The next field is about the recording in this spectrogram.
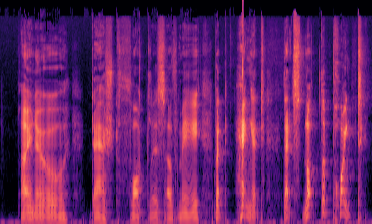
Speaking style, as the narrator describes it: cried Avery angrily

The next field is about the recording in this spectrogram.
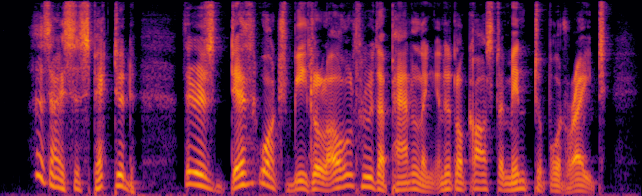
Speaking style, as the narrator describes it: he was improvising hastily

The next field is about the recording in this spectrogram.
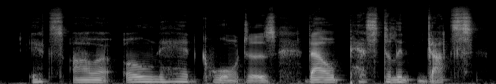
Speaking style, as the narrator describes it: cried Bilbo impatiently

